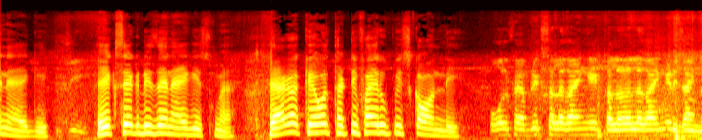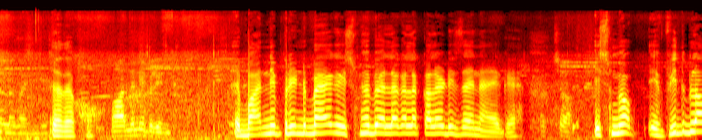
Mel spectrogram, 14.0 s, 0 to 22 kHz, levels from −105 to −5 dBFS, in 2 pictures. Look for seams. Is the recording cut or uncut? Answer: uncut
